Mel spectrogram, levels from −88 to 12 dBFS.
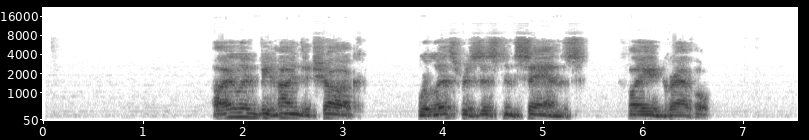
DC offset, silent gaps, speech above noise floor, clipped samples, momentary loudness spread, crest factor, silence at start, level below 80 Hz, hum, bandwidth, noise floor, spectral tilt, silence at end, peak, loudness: under 0.1%; none; 53 dB; under 0.1%; 11 LU; 14 dB; 1.7 s; -58 dBFS; none; 7.8 kHz; -66 dBFS; -5 dB/octave; 0.9 s; 0 dBFS; -14 LUFS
